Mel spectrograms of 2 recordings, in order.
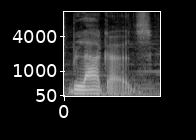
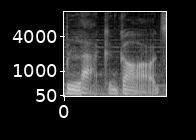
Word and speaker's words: blackguards: If you're another one of those blackards, and that's the way to pronounce it, not black guards like that thug insisted it was, then my answer is the same.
